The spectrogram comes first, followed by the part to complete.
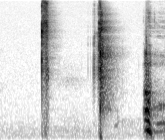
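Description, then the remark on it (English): A drink can is cracked open: three sharp, bright pops, each followed by a short fizzy hiss, the last carrying a brief metallic ring. No voices. “Oh, you could just gonna crack one open.”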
